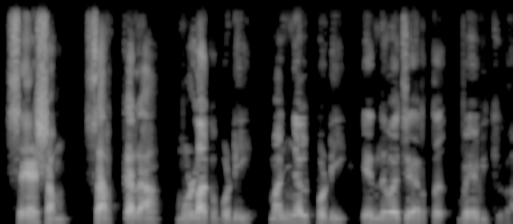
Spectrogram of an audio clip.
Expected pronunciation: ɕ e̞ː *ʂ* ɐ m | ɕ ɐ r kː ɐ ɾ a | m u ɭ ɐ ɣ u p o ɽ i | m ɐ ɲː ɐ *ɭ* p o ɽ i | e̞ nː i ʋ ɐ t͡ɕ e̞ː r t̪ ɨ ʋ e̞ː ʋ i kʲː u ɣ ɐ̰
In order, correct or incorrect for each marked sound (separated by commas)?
correct, incorrect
